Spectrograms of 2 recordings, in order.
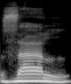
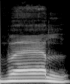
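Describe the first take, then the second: First: It begins with a hard 'j' sound. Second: It begins with a soft 'dh' sound. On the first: The speaker calls it wrong. "আপনারা অনেকে কিন্তু এরকম করে বলেন" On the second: The speaker calls it right. "জিহ্বার মাথা উপরের দাঁতের মাথার সাথে লাগবে"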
